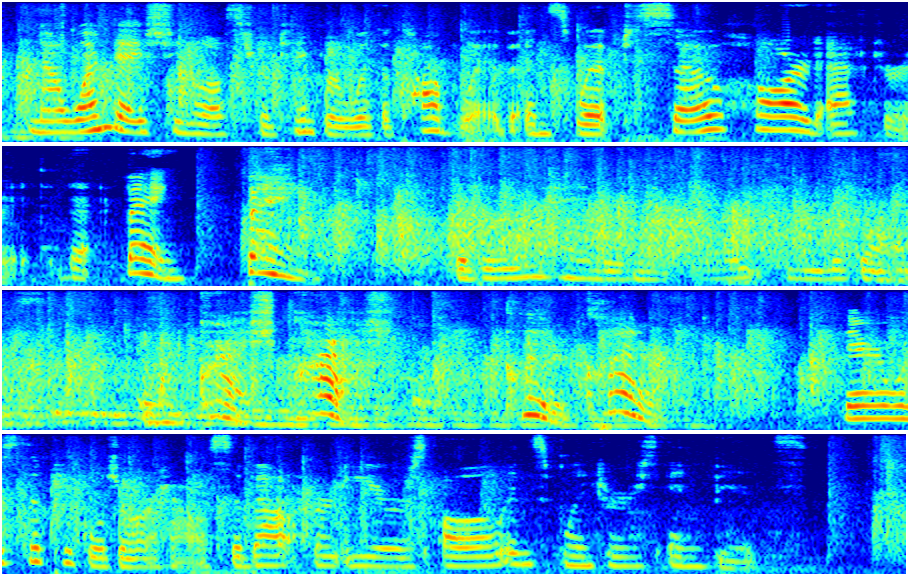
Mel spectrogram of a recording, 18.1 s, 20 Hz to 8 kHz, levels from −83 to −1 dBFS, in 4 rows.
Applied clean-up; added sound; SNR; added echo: none; Applause; 8 dB; none.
